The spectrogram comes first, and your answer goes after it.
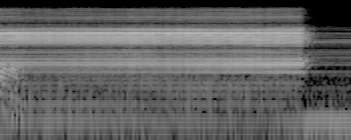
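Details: Andis Master magnetic-armature clipper after the armature screw is turned clockwise until quiet: steady high buzz with no clatter, even until switch-off. The clipper is properly adjusted and running normally.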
